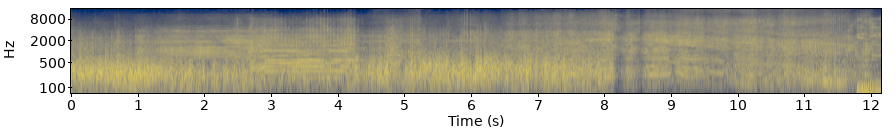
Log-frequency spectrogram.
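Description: Dirt bike engines running and revving over sand, one holding a steady high rev for about a second about three seconds in, and the pitch rising and falling again later on.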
